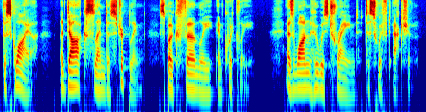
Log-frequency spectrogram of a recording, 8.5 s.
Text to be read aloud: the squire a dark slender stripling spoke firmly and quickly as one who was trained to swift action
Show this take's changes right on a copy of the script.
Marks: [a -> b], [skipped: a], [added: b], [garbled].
the squire a dark slender stripling spoke firmly and quickly as one who was trained to swift action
